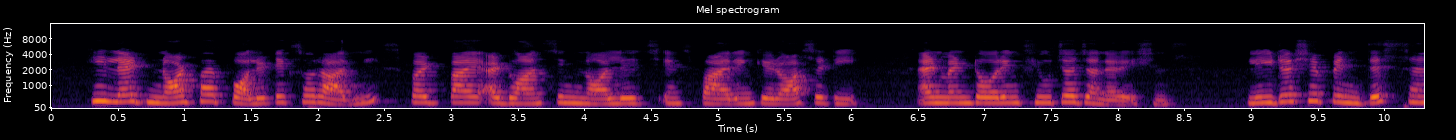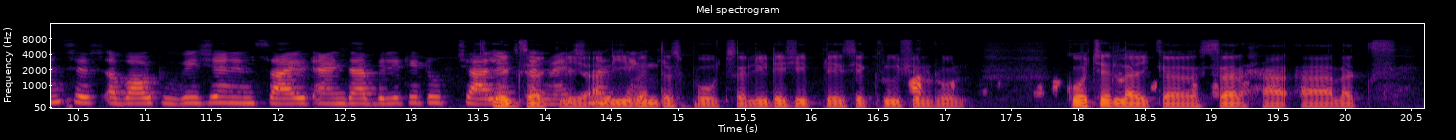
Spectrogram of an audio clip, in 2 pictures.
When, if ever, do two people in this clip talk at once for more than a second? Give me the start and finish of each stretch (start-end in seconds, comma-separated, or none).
13.6-15.0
